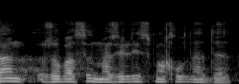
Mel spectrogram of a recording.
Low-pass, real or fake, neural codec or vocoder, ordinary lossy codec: none; fake; codec, 16 kHz, 4 kbps, X-Codec, WavLM features, trained on Multilingual LibriSpeech; none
